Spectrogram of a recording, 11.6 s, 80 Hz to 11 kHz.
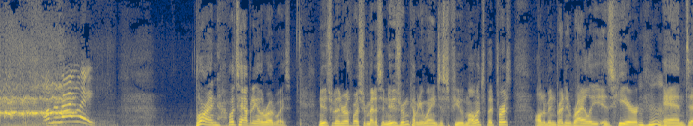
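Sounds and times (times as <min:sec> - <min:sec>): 
car skidding with loud sustained tire squeal: 0:00.0 - 0:01.6
noise: 0:00.0 - 0:11.5
speech: 0:00.8 - 0:01.7, 0:03.3 - 0:11.5.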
